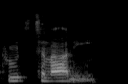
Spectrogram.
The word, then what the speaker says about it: Punxsutawney: Yeah, it's called Punxsutawney. Punxsutawney. – Did you look it up? – No, I didn't. – I'm gonna look it up. – Saying it out. Punxsutawney.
